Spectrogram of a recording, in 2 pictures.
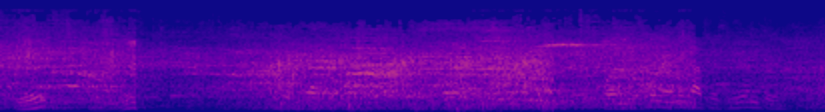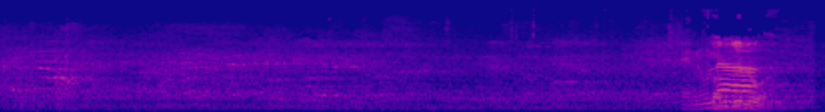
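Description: A crowd murmurs and calls out in a large hall.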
